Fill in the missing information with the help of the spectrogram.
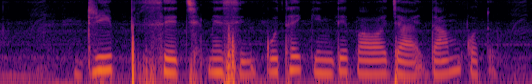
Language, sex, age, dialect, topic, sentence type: Bengali, female, 25-30, Standard Colloquial, agriculture, question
